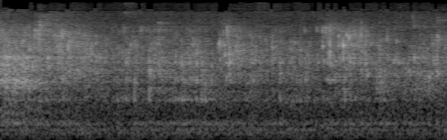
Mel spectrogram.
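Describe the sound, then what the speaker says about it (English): Water poured into einkorn sourdough bread dough in a mixing bowl, a steady close splashing trickle with a faint hiss lasting a couple of seconds, no talking. "we're gonna go ahead and add our water"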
